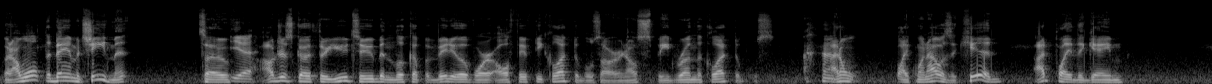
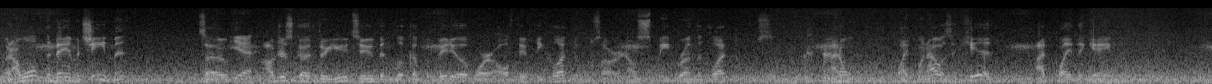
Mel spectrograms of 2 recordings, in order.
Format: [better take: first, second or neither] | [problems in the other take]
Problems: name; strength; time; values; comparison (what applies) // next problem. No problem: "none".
first | hiss; loud; throughout; 2 dB below the speech; faint in the first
